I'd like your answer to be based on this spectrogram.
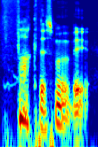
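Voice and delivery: very quiet, harsh whisper under the breath. Retelling what the listener said during a movie, whispered. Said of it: "you just turned to me and whispered".

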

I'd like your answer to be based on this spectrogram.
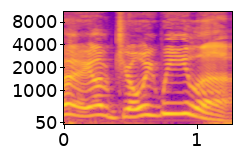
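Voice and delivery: very high, loud, belted cartoonish New Jersey accent. Showing how your New Jersey accent on a podcast came out, Joey Wheeler voice, New Jersey accent attempt. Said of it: "sounded entirely like Joey Wheeler from Yu-Gi-Oh!".

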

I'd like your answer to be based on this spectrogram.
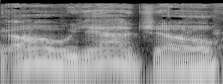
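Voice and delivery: patronizing, condescending, falsely encouraging tone. Retelling how another speaker just sounded: imitating a patronizing tone. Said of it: "That was the most patronizing".

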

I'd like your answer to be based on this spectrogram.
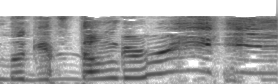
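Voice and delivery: very high, gushing, thrilled, excited voice. Joking about how the word sounds, pretend excited exclamation. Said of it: "somebody getting really excited over something".

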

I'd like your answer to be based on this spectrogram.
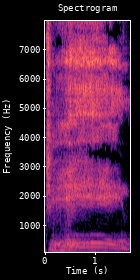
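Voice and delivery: put-on mournful tone, high and soft.

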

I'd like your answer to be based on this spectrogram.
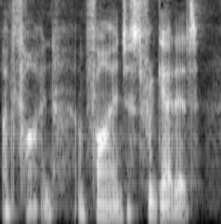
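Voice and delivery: whispered, very drawn-out, slow mutter. Marjorie, rubbing her wet cheeks, answers Angela's question; muttered. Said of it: "Marjorie muttered".

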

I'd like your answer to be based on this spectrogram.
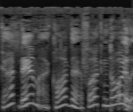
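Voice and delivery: put-on high-pitched Texas accent. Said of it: "That's my Texas accent".

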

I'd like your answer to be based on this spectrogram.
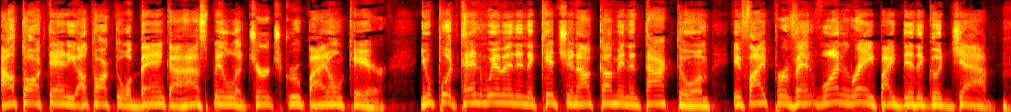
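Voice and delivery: put-on high voice with Chicago accent. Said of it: "That's the Chicago accent".

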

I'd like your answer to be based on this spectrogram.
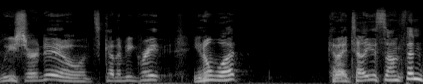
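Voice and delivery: put-on rough, gruff voice. In a role-play, one character chats with another, in a gruff voice. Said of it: "I've got a gruff voice just like you. ... [name]'s a good boy".

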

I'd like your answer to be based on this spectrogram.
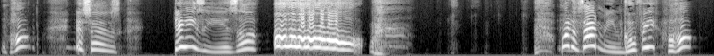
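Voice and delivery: "oh" dragged out, pitch way up, loud. Imagining a cartoon scene with Goofy, Mickey Mouse voice. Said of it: "imagine if Mickey Mouse was like that".

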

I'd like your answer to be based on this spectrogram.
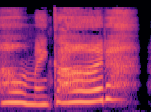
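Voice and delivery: very high, breathless panting. Chelsea pants, looking desperately down at Deirdre. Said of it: "Chelsea panted".

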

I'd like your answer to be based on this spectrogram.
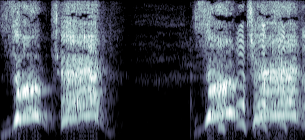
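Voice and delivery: put-on shrill, very high, repeated shouting. Retelling reading the alarm keypad display, retelling a yell. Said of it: "I just start yelling".

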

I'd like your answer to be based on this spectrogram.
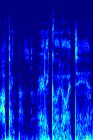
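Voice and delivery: soft unvoiced whisper. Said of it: "you were whispering".

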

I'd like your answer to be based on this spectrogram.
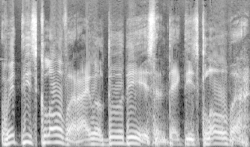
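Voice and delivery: put-on mean, nasty voice with Russian accent. Recalling playing the mean bird Vlad, in Vlad's Russian accent. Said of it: "and he was Russian, and he was like".

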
